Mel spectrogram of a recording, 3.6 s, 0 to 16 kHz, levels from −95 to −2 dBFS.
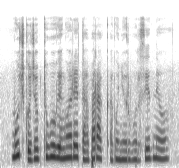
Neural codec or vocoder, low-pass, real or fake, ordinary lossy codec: none; 10.8 kHz; real; none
